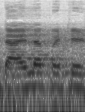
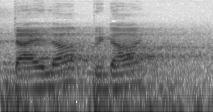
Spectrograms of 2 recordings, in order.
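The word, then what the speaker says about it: dilapidated: है और या फिर डायलापेटेड है। डायलापेटेड मतलब क्या होता है, डायलापिडाटेड, दिस इज प्रोनाउंसिएशन एज डायलापिडाटेड।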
